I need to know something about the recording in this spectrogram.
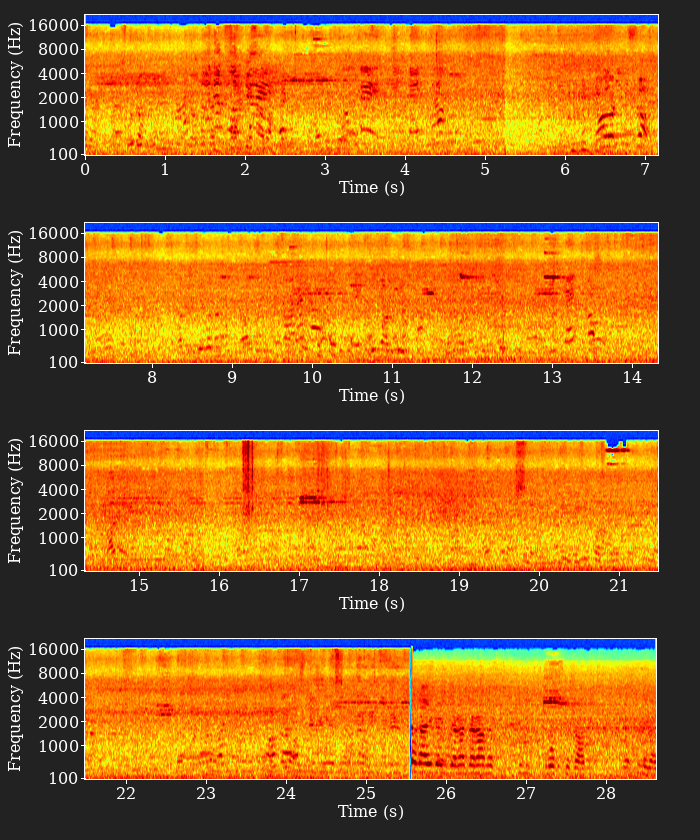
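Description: Traffic hums steadily in the background.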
